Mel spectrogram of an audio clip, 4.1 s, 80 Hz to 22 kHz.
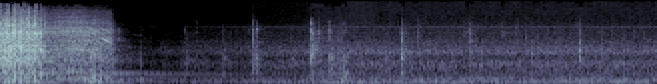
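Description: Kobalt 24V cordless impact driver working on a car lug nut: a loud burst of rapid hammering for about half a second, followed by a few faint, sharp clicks and taps in a quiet space.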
